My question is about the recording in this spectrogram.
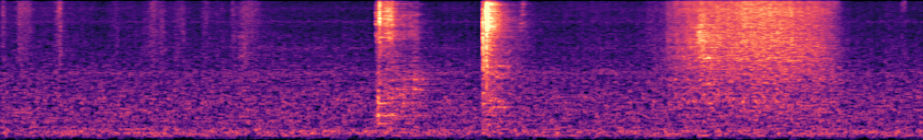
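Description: Two light clicks about a second apart as a plastic utility knife is picked up and set down on the tabletop. About a second later comes a second or so of stiff paper rustling as a paper shopping bag is slid across the table. A low steady room hum runs underneath.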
